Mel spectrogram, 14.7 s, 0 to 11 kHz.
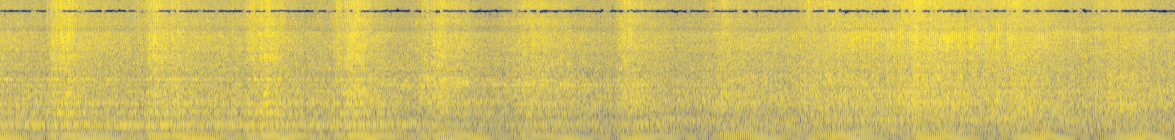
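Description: Scania-Vabis L56 truck's diesel engine running cold soon after a cold start, heard from its exhaust, the sound swelling and easing about once a second.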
